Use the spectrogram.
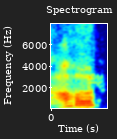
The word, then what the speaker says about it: Afia: Is it Afia? Yes, Afia. Yes.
